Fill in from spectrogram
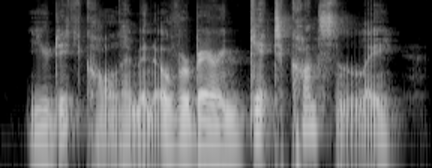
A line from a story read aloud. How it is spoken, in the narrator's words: Crow muttered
